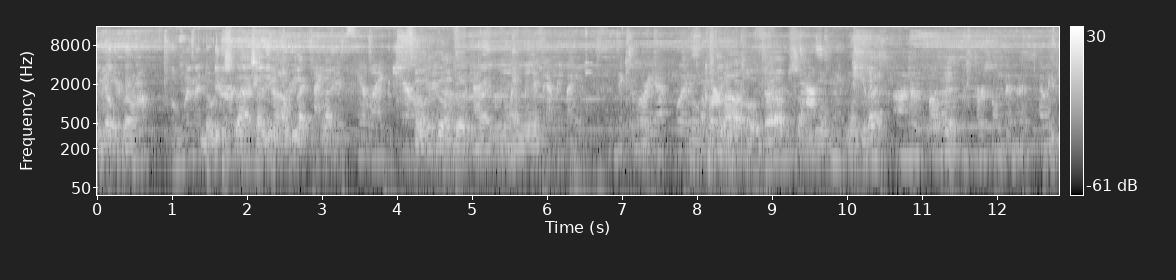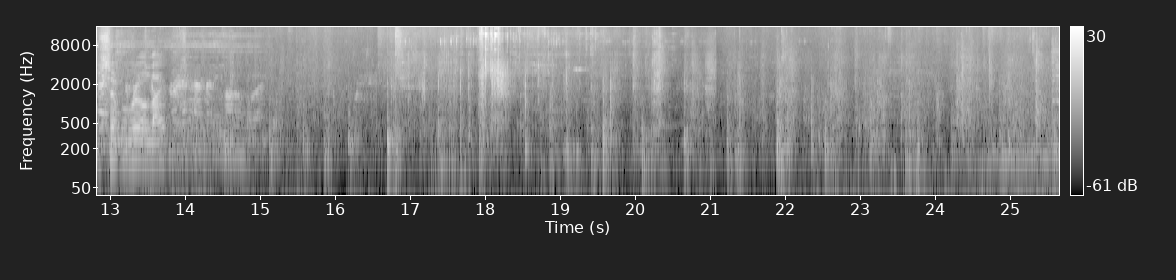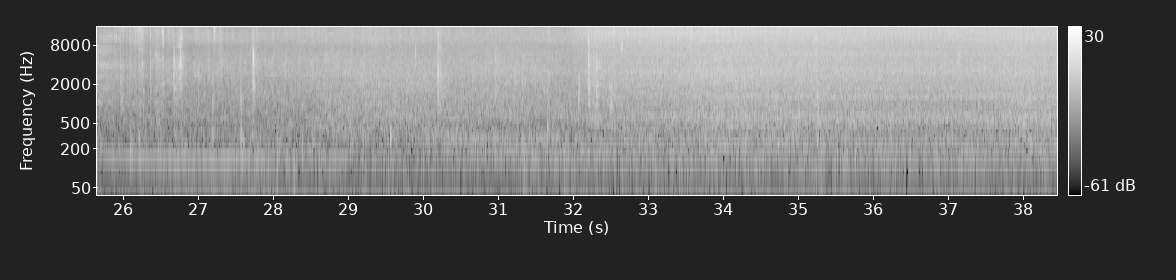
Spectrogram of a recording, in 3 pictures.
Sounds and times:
Music: 0:00.0 - 0:15.0
Speech: 0:00.0 - 0:15.3.

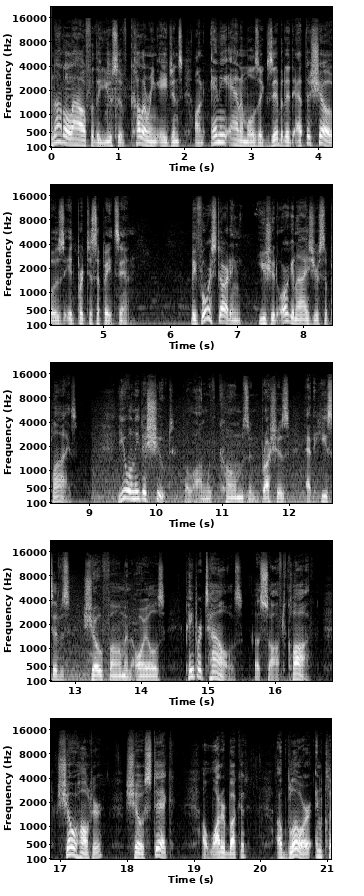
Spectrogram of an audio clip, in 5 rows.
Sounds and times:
Speech: 0:00.0 - 0:08.8, 0:09.4 - 0:21.0.

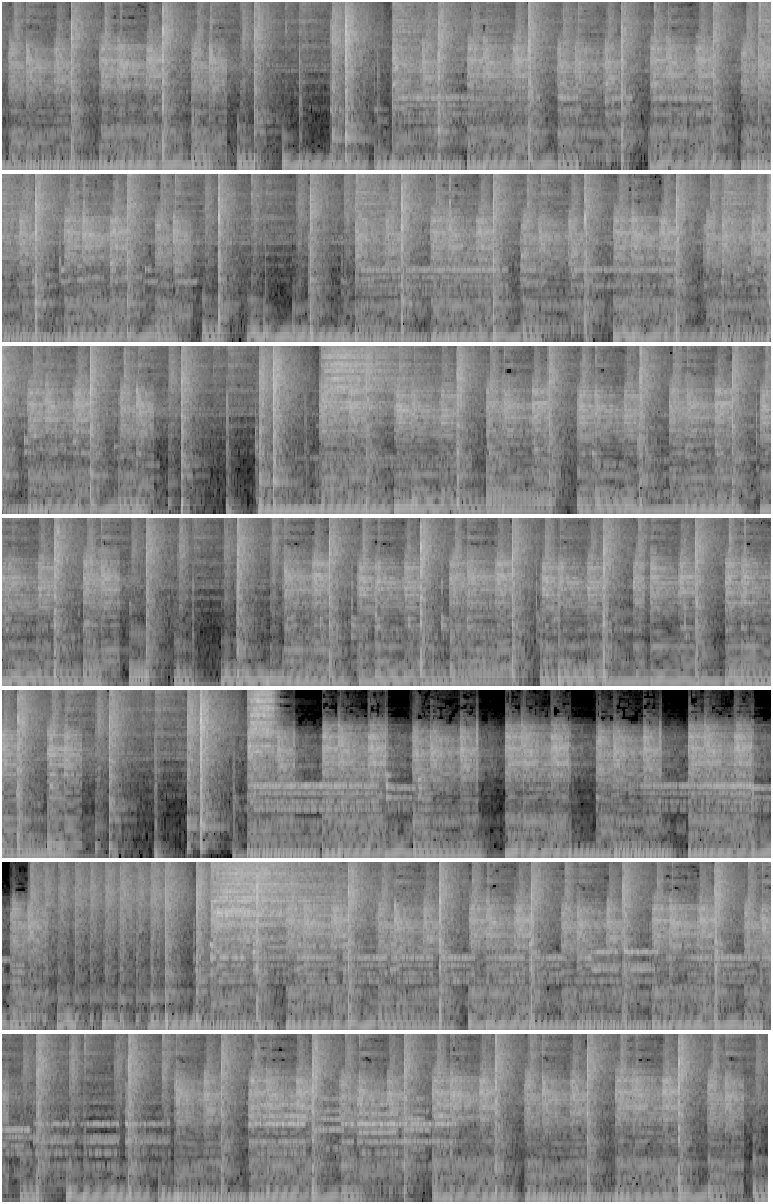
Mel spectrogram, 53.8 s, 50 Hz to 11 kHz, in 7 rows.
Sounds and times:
Music: 0:00.0 - 0:53.8.

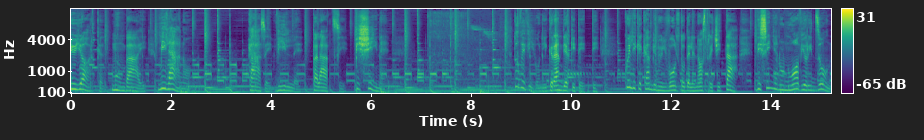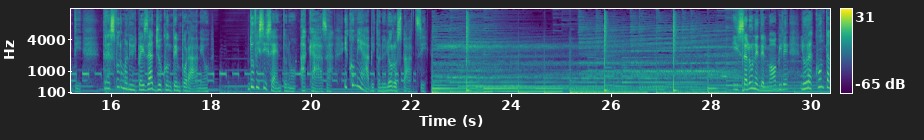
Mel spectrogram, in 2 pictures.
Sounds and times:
Speech: 0:00.0 - 0:02.4, 0:03.6 - 0:06.4, 0:08.9 - 0:18.0, 0:18.8 - 0:22.4, 0:28.5 - 0:30.3
Music: 0:00.0 - 0:30.3.

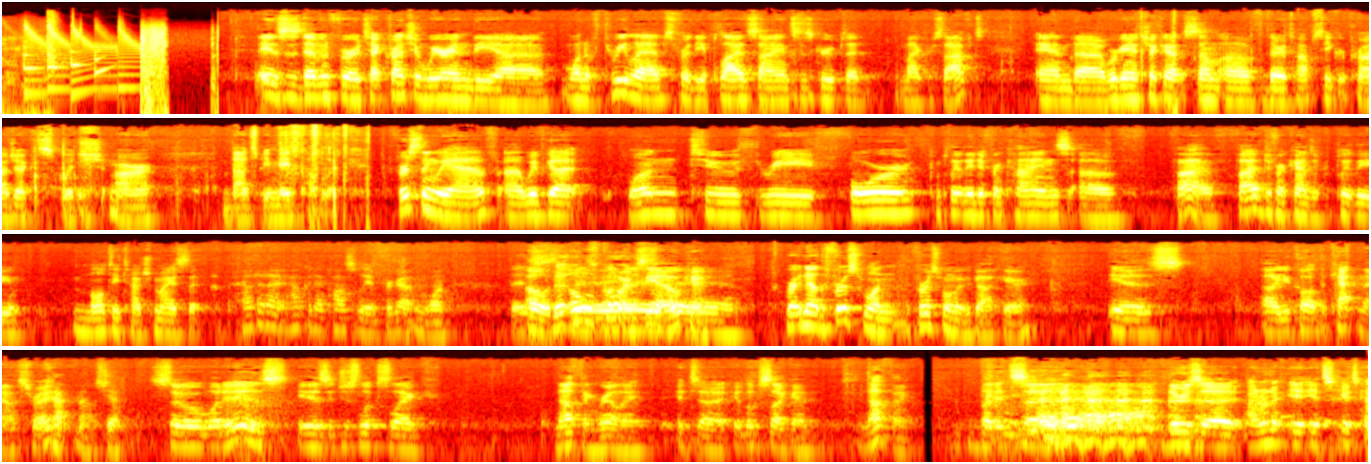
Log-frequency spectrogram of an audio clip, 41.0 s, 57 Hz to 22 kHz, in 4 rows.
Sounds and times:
Speech: 0:01.9 - 0:29.4, 0:30.0 - 0:34.1, 0:34.9 - 0:38.8, 0:39.4 - 0:41.0.

